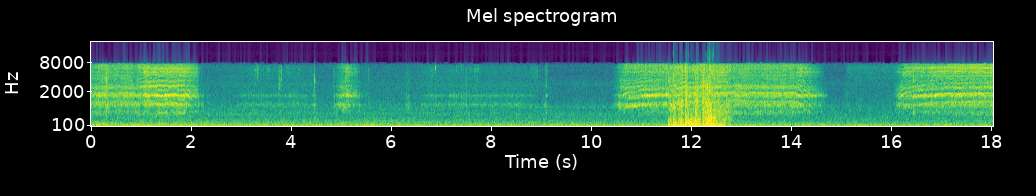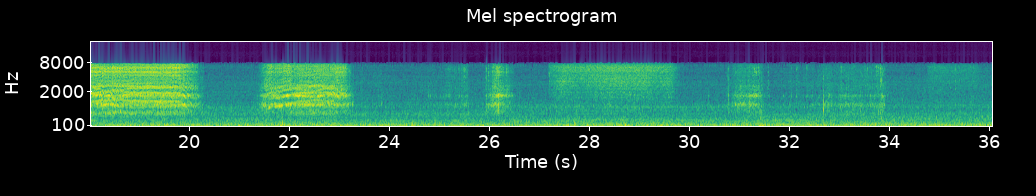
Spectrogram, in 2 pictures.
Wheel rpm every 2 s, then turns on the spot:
150, 20, 20, 10, 10, 90, 160, 30, 120, 150, 40, 90, 10, 0, 0, 10, 20, 0.
2-10 22-24 30-34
